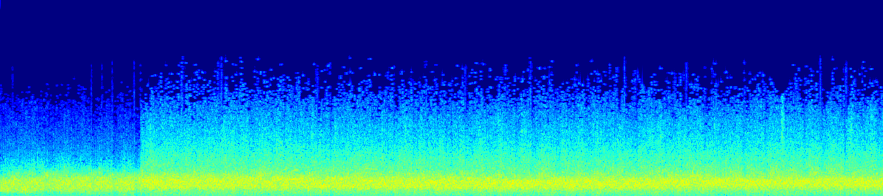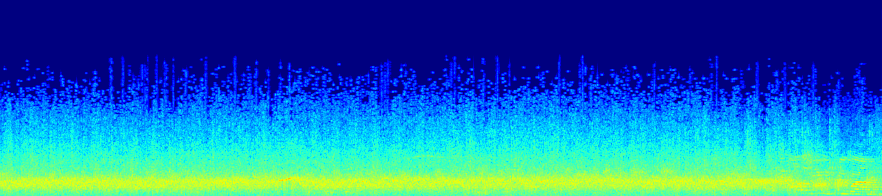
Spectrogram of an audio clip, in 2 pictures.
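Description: Audience applauding at length after a lecture: a steady, dense round of clapping that holds at the same level throughout and fades near the end.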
